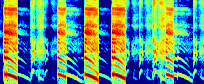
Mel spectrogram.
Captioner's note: grunts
